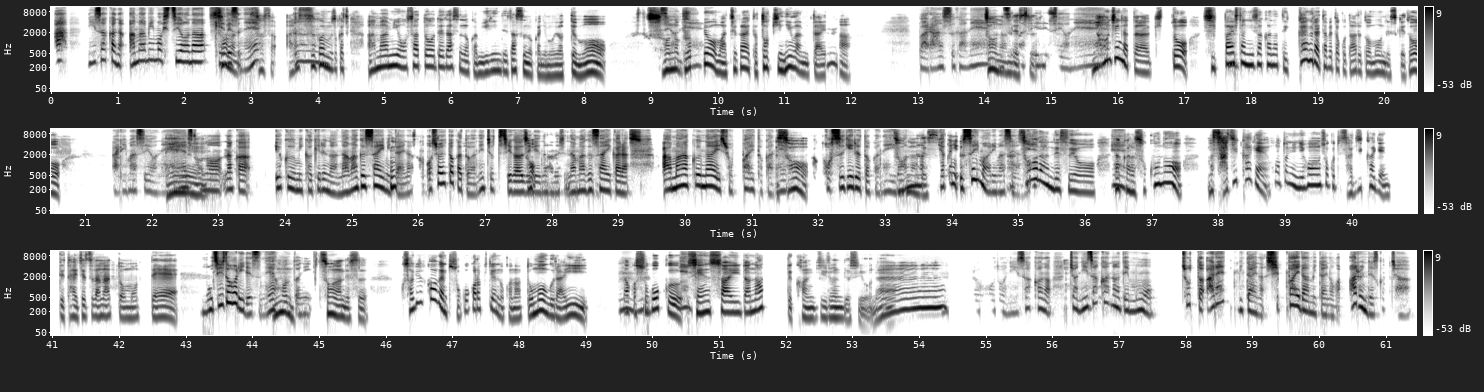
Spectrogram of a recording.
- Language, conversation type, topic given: Japanese, podcast, 料理で失敗したことはありますか？
- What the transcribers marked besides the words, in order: other background noise; "匙加減" said as "さぎかげん"; tapping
